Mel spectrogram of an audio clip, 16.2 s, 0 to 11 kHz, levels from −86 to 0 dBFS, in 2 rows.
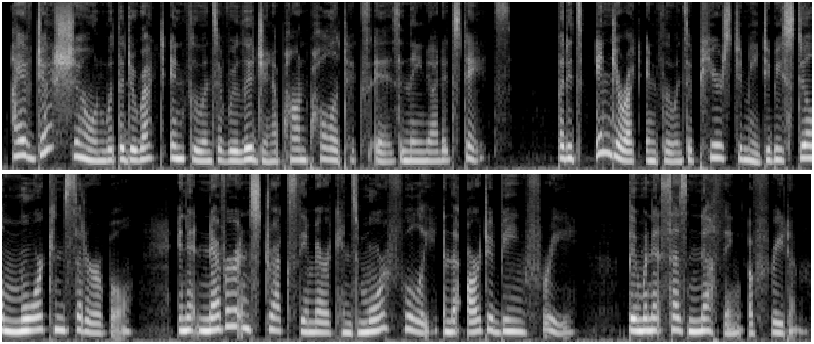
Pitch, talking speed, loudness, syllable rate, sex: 220 Hz, 185 wpm, -19 LUFS, 5.5 syllables/s, female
